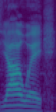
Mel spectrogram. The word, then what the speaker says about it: Yahweh: It goes back 3,500 years, and it was back when they used to pronounce the name of God as Yahweh.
